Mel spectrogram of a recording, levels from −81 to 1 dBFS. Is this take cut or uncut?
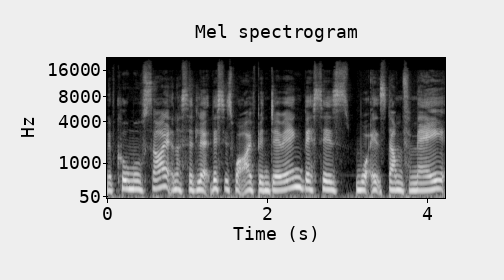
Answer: uncut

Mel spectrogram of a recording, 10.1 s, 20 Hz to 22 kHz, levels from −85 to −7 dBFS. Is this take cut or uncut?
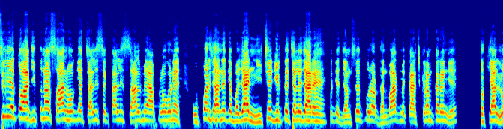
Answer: cut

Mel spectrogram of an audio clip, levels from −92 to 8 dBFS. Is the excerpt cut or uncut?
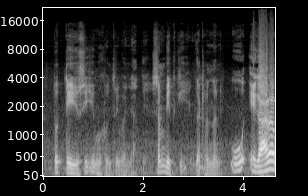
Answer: uncut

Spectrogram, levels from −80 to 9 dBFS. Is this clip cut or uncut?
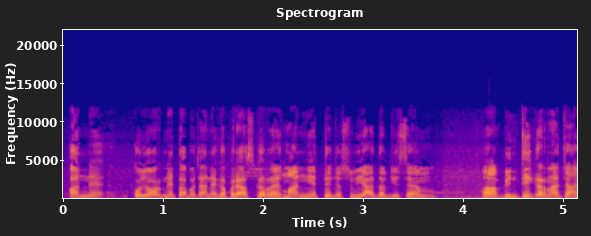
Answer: cut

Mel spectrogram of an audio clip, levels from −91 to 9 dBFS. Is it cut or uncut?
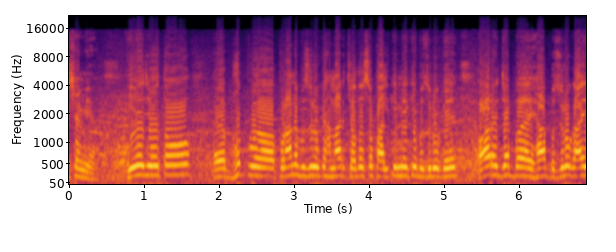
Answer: uncut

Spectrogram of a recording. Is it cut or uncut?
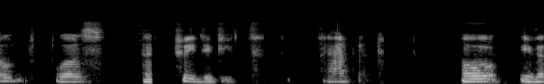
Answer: cut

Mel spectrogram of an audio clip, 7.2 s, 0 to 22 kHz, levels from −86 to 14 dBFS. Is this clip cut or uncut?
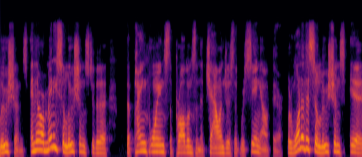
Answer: cut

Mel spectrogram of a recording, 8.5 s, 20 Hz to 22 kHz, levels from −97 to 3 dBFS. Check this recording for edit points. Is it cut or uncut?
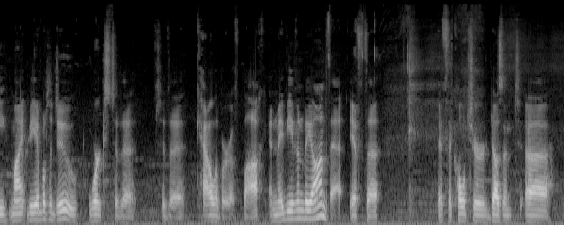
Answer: uncut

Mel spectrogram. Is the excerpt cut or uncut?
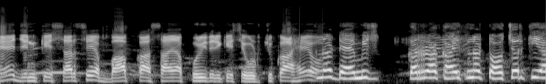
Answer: cut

